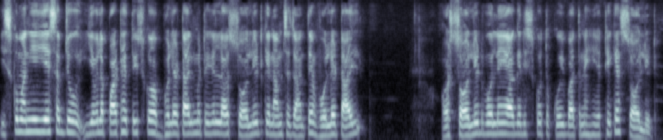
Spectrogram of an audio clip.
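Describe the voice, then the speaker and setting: A woman tutor talks students through a diagram in a mellow, warm voice, patient and repetitive. She addresses listeners as friends and slows right down to read out textbook definitions. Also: fairly low pitch. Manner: patient, repetitive, addresses viewers as friend, mixes in English terms; reads English definitions aloud slowly. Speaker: diploma course tutor. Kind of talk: exam-prep lecture, explaining a diagram.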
